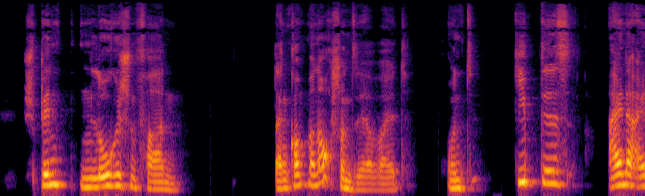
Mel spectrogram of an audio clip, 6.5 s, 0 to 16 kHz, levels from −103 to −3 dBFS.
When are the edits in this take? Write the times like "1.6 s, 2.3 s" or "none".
3.5 s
